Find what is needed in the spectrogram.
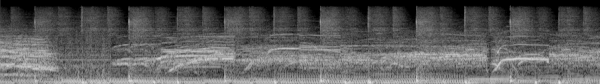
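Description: Trailer music with a steady beat, with young men shouting and yelling over it.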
